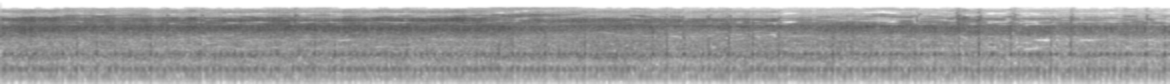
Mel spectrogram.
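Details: Chainsaw after Texas ice storm: high buzzy steady speed with no misfire, surging or dying; could be fine-tuned but ready to go, bar oil pumping through.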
